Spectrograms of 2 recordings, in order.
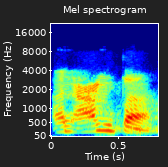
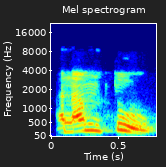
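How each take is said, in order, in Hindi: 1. शब्द एक छोटे 'a' स्वर पर खत्म होता है। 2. शब्द एक छोटे 'u' स्वर पर खत्म होता है। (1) "ता" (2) "ता को तू कर दिया"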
